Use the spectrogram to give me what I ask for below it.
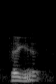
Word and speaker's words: Piggott: Piggott.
